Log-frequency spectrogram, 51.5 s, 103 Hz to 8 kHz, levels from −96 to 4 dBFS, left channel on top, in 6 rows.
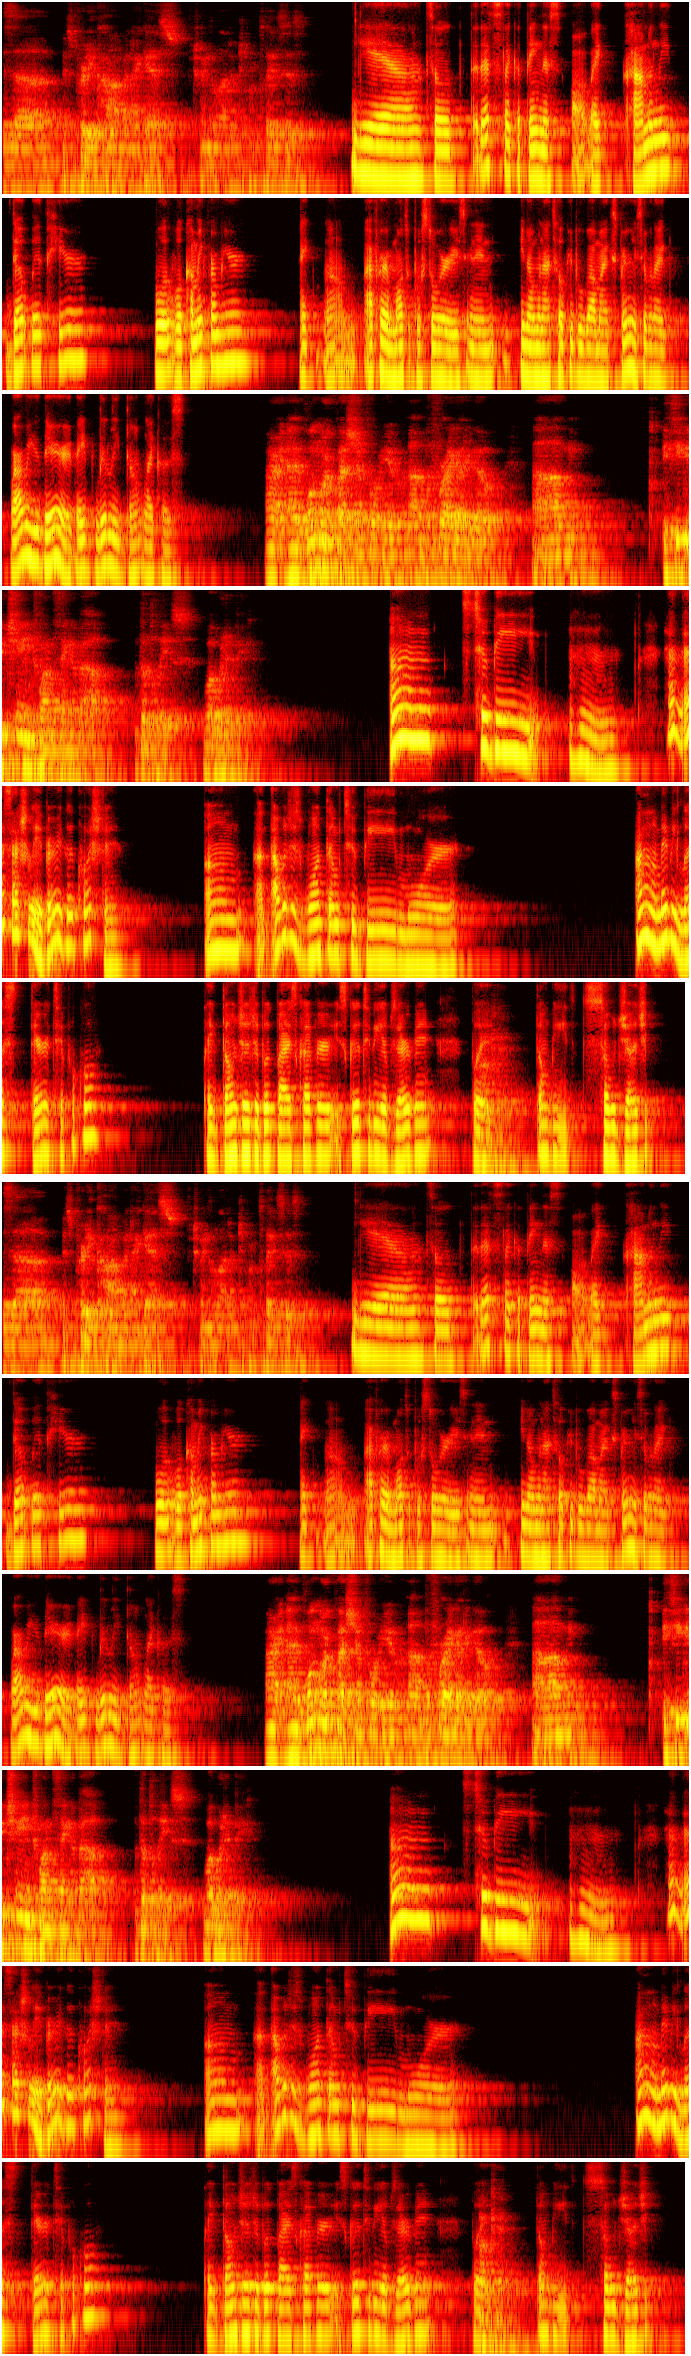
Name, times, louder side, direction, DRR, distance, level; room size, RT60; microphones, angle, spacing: voice 1, 0.0-2.1 2.5-3.7 20.5-23.3 23.8-24.3 25.4-27.0 27.4-28.8 48.9-49.2, right 1 dB, 80° right, 1.8 m, -29 dB
voice 2, 4.4-9.6 10.5-11.7 12.3-16.9 17.3-19.4 30.6-31.2 31.5-32.5 32.8-33.5 34.1-35.8 36.9-40.0 42.3-44.2 45.5-48.3 48.8-49.1 49.6-51.0, left 4 dB, 40° left, 0.3 m, -24 dB
15.5 x 6.7 x 3.2 m
head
